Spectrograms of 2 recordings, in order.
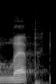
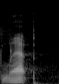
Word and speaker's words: Leap: It's called Lep Castle. It's spelled like Leap, but I'm pretty sure it's pronounced Lep.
